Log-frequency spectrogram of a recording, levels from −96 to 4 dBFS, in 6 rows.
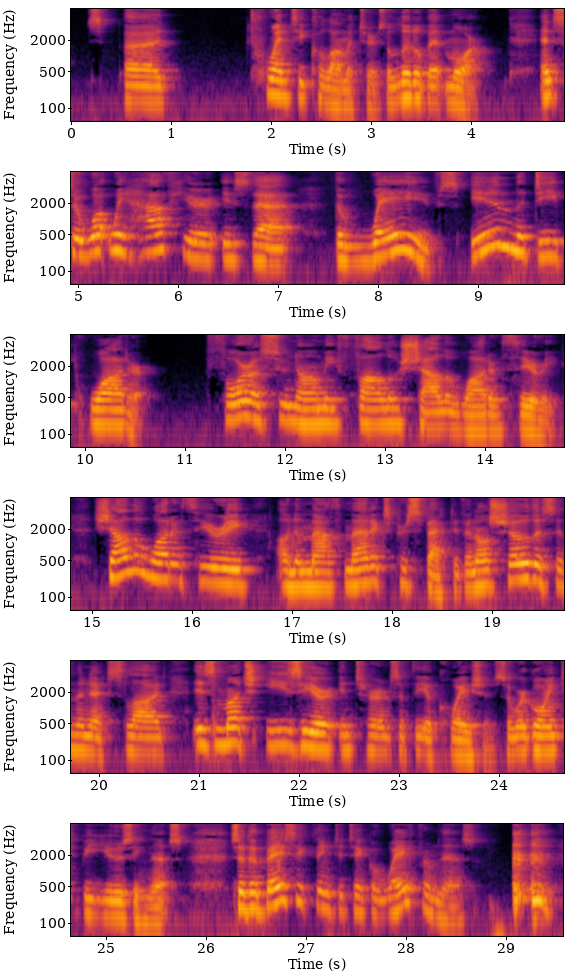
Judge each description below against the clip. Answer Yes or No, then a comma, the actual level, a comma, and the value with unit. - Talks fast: No, slow, 135 wpm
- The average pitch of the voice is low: No, medium, 155 Hz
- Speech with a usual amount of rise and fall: No, wide, 5.8 semitones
